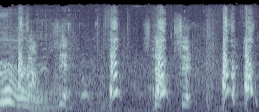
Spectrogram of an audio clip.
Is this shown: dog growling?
yes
